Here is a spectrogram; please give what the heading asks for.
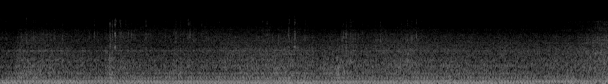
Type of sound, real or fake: real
